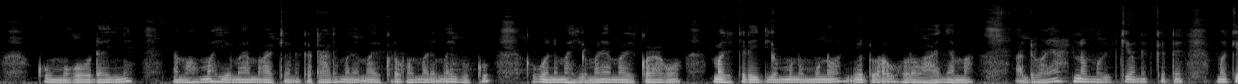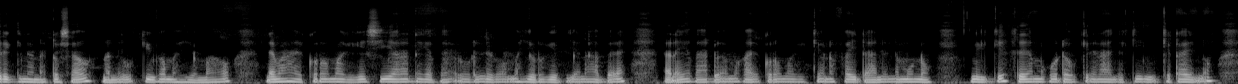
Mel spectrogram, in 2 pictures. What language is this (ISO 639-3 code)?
kik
